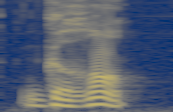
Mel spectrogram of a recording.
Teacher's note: Grand, final day not pronounced, okay? Gr, and then the nasal en, grand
